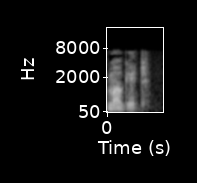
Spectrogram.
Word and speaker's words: Mogget: "The kings and queens of the Old Kingdom," pronounced Mogget, after some difficulty.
